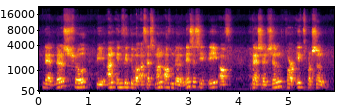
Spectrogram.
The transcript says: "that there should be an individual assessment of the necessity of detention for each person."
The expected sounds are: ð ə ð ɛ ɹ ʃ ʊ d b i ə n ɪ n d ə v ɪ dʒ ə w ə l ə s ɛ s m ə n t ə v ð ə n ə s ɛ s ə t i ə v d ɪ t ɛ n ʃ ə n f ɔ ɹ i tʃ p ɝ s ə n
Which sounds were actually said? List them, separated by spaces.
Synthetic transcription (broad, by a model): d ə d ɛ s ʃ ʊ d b i ə n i n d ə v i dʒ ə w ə l ə s ɛ s m ə n t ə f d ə n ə s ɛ s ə t i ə f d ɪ s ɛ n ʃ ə n f ɔ ɹ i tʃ p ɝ s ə n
